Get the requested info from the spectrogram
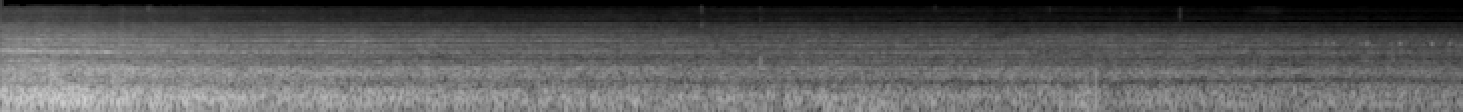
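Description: Freight train's wagons rolling on the rails, the rumble fading steadily as the train draws away.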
